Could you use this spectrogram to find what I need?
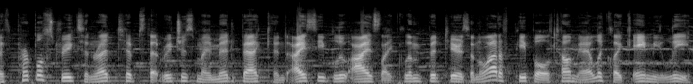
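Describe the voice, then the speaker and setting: Music plays in the background. A man speaks at a fairly high pitch. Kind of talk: comedic dramatic reading of fan fiction. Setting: cheap game microphone.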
